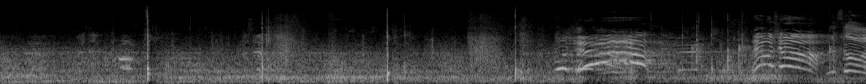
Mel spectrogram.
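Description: Rubber soft tennis ball struck back and forth by rackets in a rally: four sharp pops about a second and a quarter apart. Players shout loudly after the point is won.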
